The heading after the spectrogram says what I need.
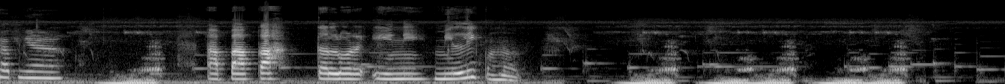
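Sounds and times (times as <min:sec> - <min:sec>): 
speech: 0:00.0 - 0:00.7, 0:01.5 - 0:05.3
cassowary booming calls: 0:00.6 - 0:03.4, 0:05.3 - 0:09.2.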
